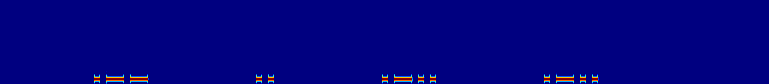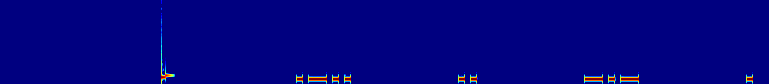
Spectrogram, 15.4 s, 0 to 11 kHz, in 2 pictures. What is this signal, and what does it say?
Morse code, heard as a keyed tone, about 20 wpm, spaced as for 7 wpm, 700 Hz. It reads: WILL LIKE
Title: 6x Character Spacing - Top 100 Words - 20wpm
